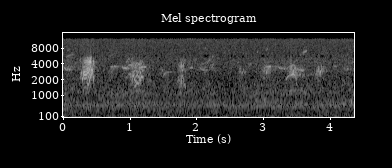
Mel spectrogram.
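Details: White-browed scrub robin calling at a waterhole, first taken for a Cape scrub robin: short, high, bright beep notes spaced irregularly, a few louder ones standing out over a steady hiss of background noise.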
